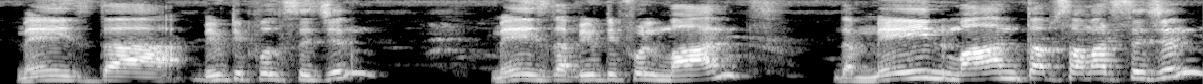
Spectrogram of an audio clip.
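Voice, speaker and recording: Guy teaching a poem, slow and emphatic, spells out words, voice jumps up and down a lot. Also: on the high side, a bit bright. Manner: ends points with a rising "Clear?". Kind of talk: poetry lecture.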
